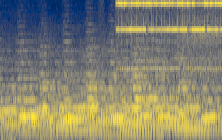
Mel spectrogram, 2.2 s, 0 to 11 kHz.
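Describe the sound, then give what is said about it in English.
A square-faced alarm clock rings, its steady bright tones cutting in partway through over a sustained lower hum and holding evenly loud to the end. “reaches out to turn off her square-faced alarm clock, which reads 4:30”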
